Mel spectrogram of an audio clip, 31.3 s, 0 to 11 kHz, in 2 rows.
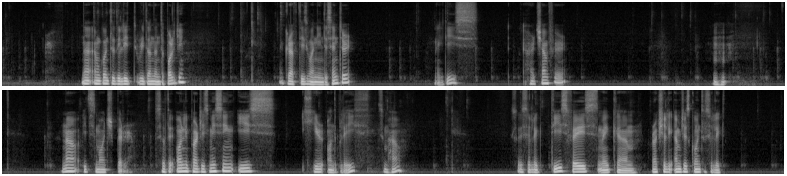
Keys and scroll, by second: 1.5-2.7 typing, 4.7 2, 23.1 shift+super+e, 24.4 3, 26.2 ctrl+2, 28.4 2.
